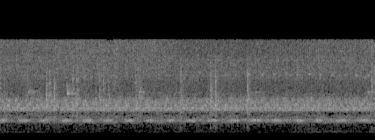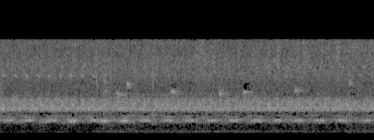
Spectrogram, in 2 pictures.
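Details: Crickets at night sound a relentless, rhythmic high chirping, evenly pulsed and unbroken, beneath a thin, bright background hiss from many insects.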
